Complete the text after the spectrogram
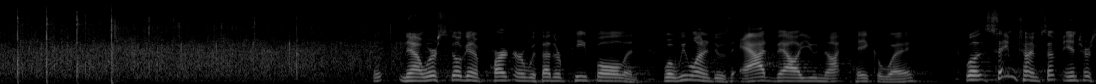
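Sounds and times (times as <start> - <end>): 
audience applause: 0.0 - 4.0
speech: 3.7 - 10.9.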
